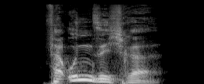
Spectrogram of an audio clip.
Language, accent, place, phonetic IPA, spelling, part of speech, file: German, Germany, Berlin, [fɛɐ̯ˈʔʊnˌzɪçʁə], verunsichre, verb, De-verunsichre.ogg
- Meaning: inflection of verunsichern: 1. first-person singular present 2. first/third-person singular subjunctive I 3. singular imperative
